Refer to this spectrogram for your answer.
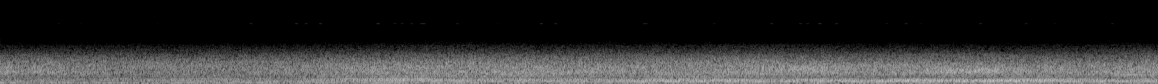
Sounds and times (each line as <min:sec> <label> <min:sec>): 0:00.0 airplane pass overhead 0:11.5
